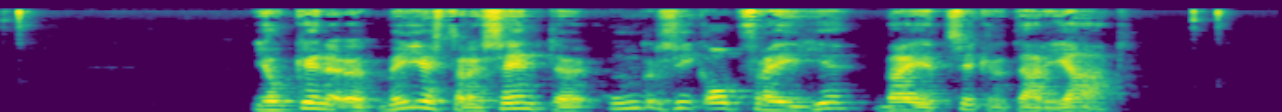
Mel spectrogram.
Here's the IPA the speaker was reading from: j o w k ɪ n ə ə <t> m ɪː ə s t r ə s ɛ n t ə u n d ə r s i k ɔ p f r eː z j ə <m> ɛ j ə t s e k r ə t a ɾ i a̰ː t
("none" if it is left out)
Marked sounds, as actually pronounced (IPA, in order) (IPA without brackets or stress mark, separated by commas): t, b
